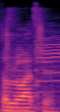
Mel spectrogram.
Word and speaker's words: Toloache: You pronounce the name of this restaurant. It's your restaurant. It's called Toloache.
